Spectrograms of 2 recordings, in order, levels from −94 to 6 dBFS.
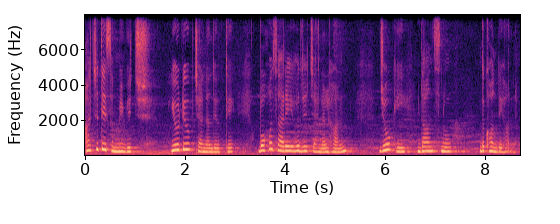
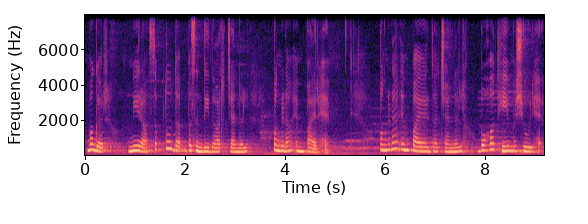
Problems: background sounds at intervals, continuous background conversations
